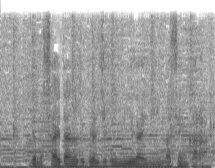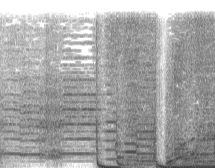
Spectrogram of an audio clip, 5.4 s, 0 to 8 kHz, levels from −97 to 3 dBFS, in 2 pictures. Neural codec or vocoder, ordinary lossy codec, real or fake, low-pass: none; none; real; 7.2 kHz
